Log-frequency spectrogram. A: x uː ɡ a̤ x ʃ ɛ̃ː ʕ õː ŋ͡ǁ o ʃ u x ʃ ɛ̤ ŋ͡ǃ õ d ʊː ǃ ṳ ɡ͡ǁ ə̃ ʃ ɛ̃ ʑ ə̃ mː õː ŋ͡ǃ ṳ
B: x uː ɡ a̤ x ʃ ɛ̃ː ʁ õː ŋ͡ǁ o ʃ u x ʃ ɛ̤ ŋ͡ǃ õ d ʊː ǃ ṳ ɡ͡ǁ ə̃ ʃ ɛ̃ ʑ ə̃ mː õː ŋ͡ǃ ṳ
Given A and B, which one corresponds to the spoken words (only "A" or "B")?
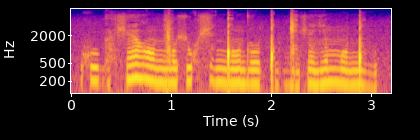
B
